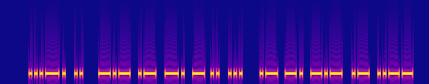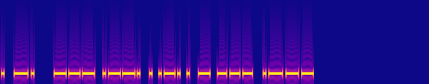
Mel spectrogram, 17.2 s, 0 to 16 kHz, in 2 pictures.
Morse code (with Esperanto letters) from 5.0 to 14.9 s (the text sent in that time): ANKAŬ EN OPERETOJ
